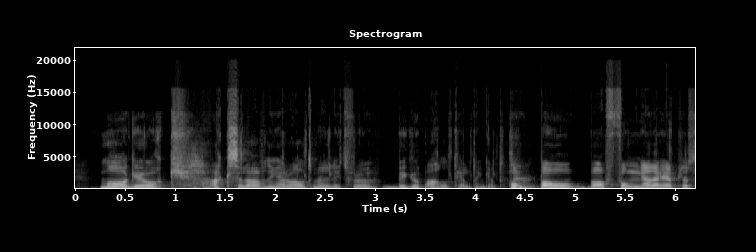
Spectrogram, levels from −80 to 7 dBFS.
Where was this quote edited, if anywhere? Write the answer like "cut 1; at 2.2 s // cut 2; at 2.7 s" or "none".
cut 1; at 4.3 s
